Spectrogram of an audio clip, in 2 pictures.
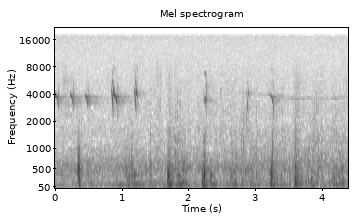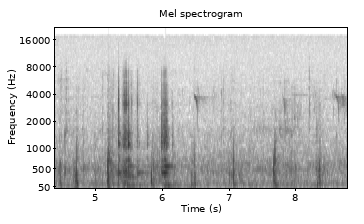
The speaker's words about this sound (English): Wild bird.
